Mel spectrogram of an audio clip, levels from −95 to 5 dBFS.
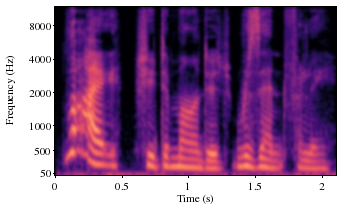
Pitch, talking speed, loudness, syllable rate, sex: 200 Hz, 115 wpm, -22 LUFS, 5.0 syllables/s, female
